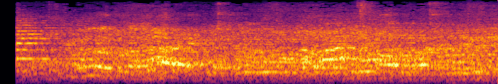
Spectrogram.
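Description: A crowd of young voices chattering and calling out over one another, steady and loud, with no single voice standing out.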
